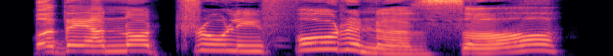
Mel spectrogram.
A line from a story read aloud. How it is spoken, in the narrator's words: whined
